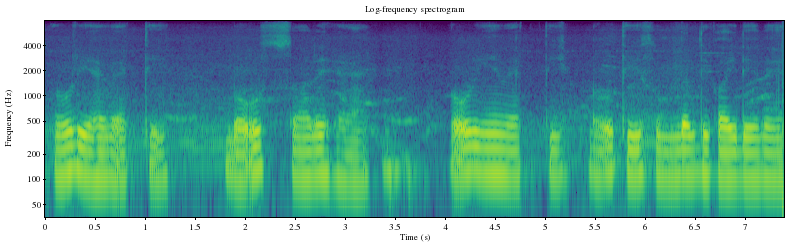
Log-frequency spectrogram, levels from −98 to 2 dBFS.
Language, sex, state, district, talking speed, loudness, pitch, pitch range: Hindi, male, Uttar Pradesh, Saharanpur, 120 wpm, -17 LUFS, 110 Hz, 105-125 Hz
